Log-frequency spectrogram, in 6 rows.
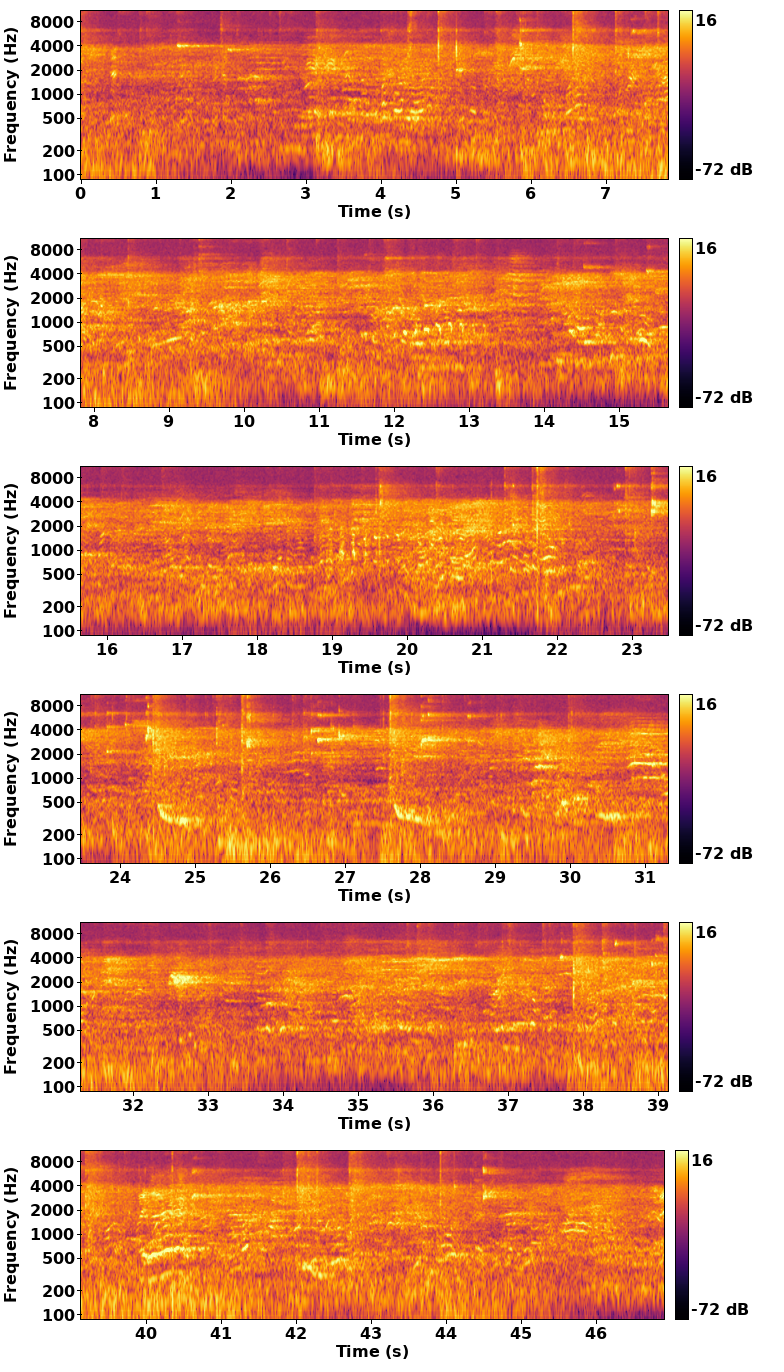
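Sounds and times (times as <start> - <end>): babble of overlapping voices: 0.0 - 46.9.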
